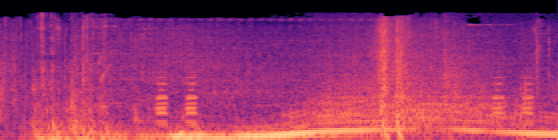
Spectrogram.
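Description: A car engine starts and revs up, rising in pitch.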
